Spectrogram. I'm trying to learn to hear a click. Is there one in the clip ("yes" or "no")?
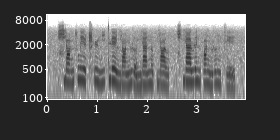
no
